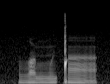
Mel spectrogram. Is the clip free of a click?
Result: no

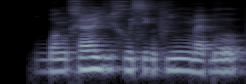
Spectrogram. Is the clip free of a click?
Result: yes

